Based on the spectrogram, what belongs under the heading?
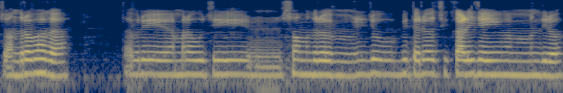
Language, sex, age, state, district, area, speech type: Odia, female, 45-60, Odisha, Puri, urban, spontaneous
